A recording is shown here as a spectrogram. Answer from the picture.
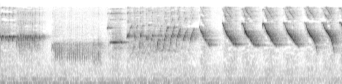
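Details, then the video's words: Young canary song recorded as a tutor for young canaries: a steady high whistle, a low buzzy rattle, then rapid repeated downward-sweeping whistled notes, about four per second, rising in loudness. "Masteran Kenari gacor Muda belajar NATA LAGU, paling Pandai utk pancingan kenari paud belajar bunyi"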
